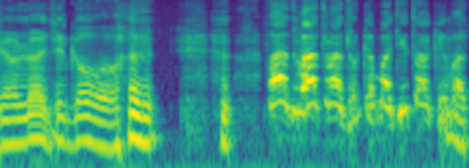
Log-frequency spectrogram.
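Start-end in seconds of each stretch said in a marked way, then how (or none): 2.2-3.9 put-on high, fast Armenian accent. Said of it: "you got the Armenian accent".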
